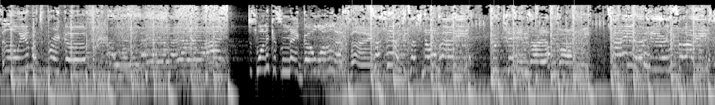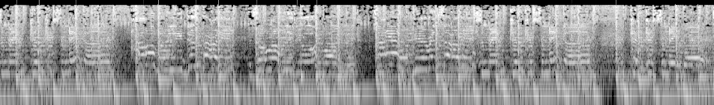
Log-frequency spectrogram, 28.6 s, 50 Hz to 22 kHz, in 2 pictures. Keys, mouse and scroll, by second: 1.7 v, 2.1 click, 3.0 click, 4.0 space, 5.0 drag, 5.4 click, 6.0 space, 6.3 click, 8.0 click, 8.7 ctrl+z, 9.4 right click, 10.5 click, 11.5-12.1 scroll down 31, 11.8 middle click, 12.1 middle click, 12.5-13.5 drag, 14.3 v, 14.8 click, 15.8 click, 16.6 space, 17.0 KP_0, 17.7-18.1 scroll up 9, 18.1 scroll down 1, 18.3 click, 18.7 click, 19.9 space, 20.3 click, 22.2-23.4 drag, 23.4 scroll up 2, 23.6-25.6 middle drag, 25.6-28.4 drag, 28.4-28.5 scroll up 1.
